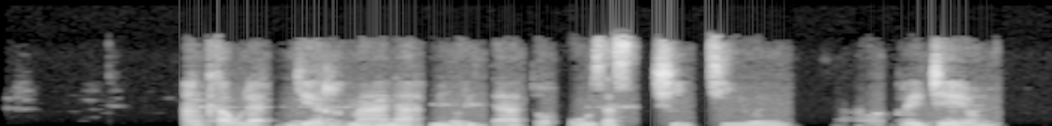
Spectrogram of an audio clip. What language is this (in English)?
Esperanto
